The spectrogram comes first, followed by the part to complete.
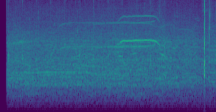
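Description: Steady ballpark crowd noise: a full stadium of fans making a constant din as a pitch is about to be thrown.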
